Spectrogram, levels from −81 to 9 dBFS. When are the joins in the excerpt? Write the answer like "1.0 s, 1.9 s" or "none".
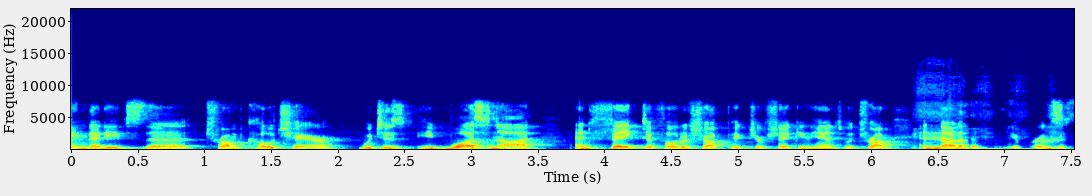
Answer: none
